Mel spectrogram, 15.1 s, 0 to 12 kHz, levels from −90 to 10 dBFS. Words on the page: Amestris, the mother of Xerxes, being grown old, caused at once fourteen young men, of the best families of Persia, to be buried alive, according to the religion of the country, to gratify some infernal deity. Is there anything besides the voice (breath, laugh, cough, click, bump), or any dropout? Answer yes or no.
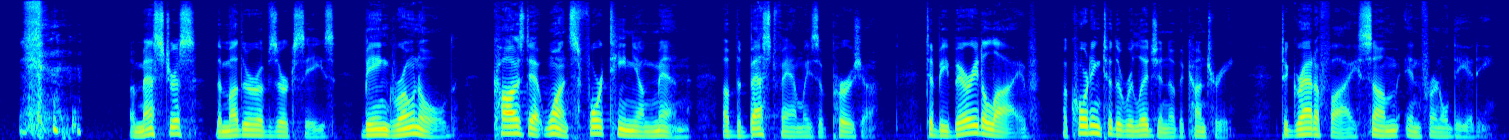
yes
